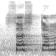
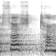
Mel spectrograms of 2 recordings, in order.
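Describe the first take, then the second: First: सष्टम with unaspirated 'ta', sash-tam; no breath on the ट of सष्टम; wrong pronunciation. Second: सष्टम said slowly with aspirated 'tha', sash-tham; correct pronunciation. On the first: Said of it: "नहीं होता है". (सष्टम में 'ट' बिना हवा के बोलें) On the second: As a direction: puff the ट of सष्टम into ठ. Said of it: "ठा बनता है". (सष्टम में 'ट' की जगह 'ठ' बोलें) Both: Shown as a demonstration.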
